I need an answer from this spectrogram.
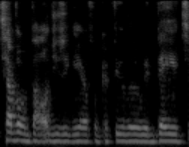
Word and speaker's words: Cthulhu: Kulu K yeah yeah cthulu cthulu is the proper uh proper Annunciation cool cool that's how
